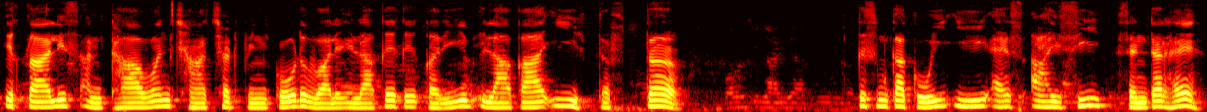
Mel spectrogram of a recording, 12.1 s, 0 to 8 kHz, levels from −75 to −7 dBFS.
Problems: constant background noise, continuous background conversations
